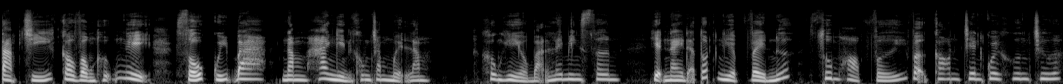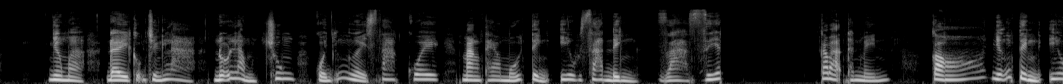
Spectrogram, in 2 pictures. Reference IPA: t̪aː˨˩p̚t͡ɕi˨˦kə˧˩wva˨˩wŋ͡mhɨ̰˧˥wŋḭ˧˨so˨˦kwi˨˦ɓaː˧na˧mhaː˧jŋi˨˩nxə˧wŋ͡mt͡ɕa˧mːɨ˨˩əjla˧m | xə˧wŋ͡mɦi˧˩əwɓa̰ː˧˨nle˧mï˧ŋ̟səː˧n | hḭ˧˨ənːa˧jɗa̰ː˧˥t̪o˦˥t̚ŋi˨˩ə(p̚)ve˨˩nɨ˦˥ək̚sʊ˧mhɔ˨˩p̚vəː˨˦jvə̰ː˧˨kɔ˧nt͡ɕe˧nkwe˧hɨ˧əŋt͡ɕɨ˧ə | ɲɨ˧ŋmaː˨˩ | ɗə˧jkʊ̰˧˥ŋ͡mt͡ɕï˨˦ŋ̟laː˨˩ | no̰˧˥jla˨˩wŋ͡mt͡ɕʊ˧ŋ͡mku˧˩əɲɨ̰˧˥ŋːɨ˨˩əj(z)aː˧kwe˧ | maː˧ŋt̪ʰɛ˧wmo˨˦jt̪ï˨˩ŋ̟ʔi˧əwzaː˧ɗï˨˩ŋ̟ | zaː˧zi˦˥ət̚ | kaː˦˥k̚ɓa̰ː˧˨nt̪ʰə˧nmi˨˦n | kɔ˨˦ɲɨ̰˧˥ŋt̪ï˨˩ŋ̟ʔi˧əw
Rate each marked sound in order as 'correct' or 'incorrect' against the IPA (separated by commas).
correct, incorrect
